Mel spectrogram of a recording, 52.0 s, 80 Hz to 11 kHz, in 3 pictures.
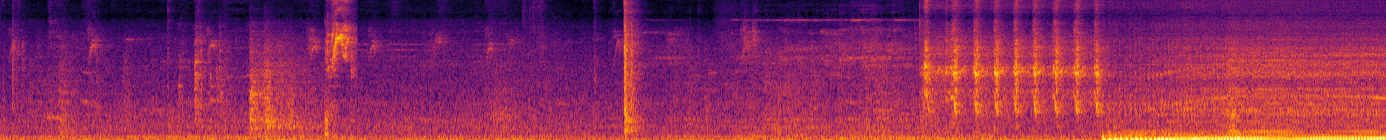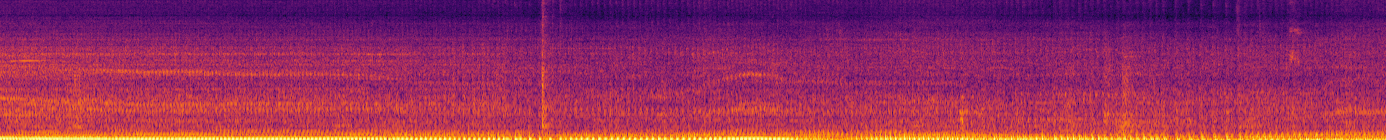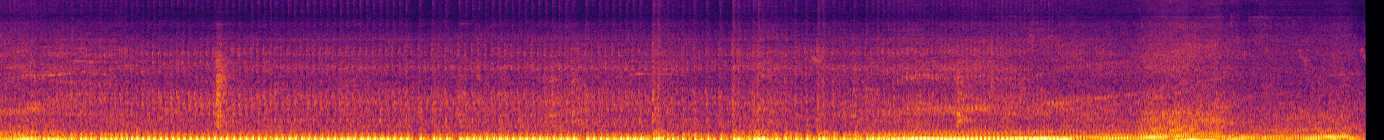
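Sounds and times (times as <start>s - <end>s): single-cylinder engine running: 11.5s - 50.2s.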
